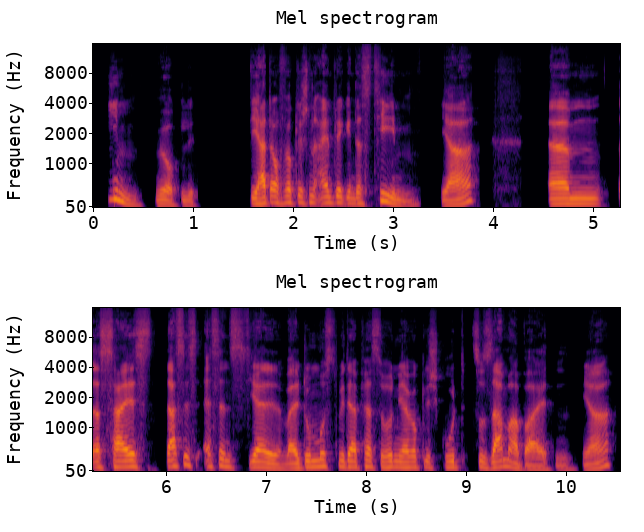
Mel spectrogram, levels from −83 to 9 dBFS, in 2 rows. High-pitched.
No: low, 125 Hz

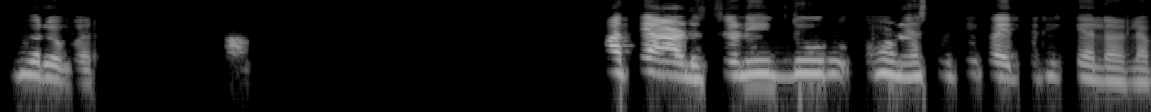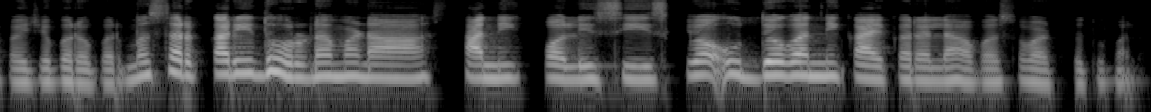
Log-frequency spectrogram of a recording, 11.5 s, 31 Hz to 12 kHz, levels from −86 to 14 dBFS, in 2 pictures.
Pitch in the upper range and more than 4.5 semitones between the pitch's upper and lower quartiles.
Yes: high, 195 Hz; average, 5.1 semitones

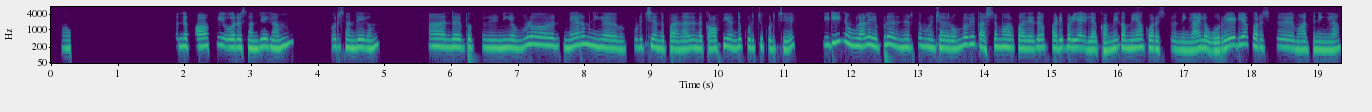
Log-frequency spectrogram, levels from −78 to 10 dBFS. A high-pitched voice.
Yes: high, 200 Hz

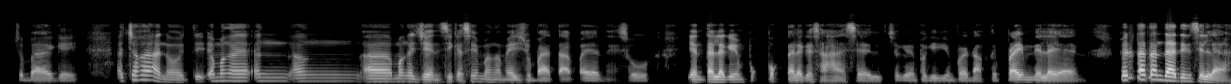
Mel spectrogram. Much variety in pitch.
Yes: wide, 5.8 semitones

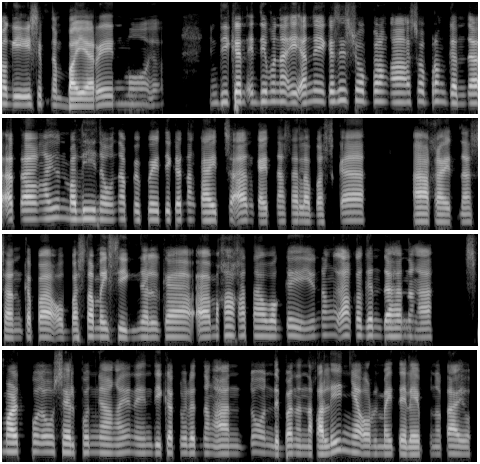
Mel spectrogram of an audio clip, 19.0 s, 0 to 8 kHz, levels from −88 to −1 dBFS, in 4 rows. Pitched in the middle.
Yes: medium, 180 Hz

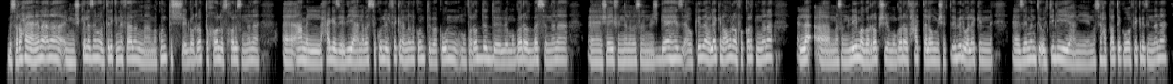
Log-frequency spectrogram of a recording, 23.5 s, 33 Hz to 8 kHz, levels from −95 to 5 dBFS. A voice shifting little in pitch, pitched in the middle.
Yes: narrow, 2.3 semitones; medium, 165 Hz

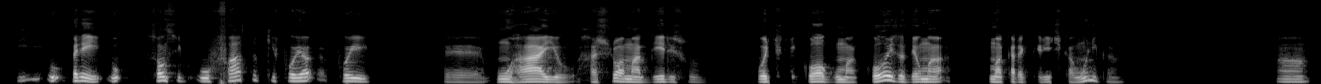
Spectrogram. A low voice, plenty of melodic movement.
Yes: low, 125 Hz; wide, 5.7 semitones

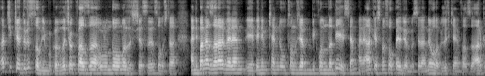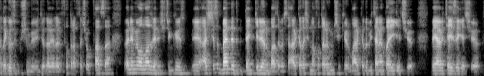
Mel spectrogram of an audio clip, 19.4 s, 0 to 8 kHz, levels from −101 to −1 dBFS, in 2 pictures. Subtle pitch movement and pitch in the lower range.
No: average, 3.3 semitones; low, 125 Hz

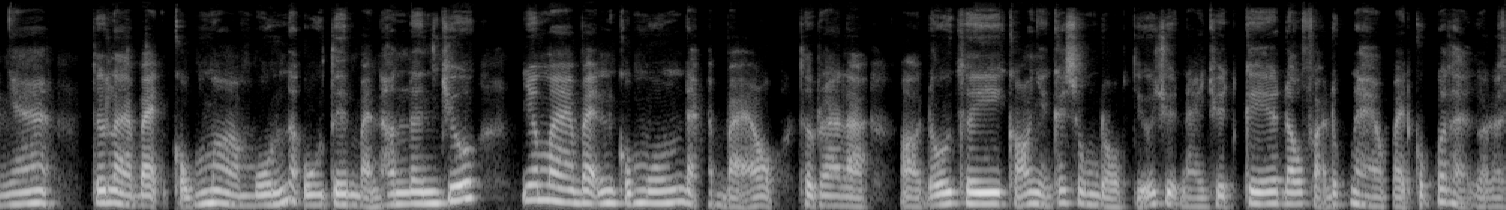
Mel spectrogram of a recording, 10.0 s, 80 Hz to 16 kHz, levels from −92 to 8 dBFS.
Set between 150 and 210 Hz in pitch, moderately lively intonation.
Yes: high, 190 Hz; average, 3.5 semitones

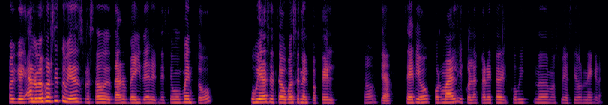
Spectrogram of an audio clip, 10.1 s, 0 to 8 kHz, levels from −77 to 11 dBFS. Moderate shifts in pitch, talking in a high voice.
No: narrow, 2.3 semitones; high, 220 Hz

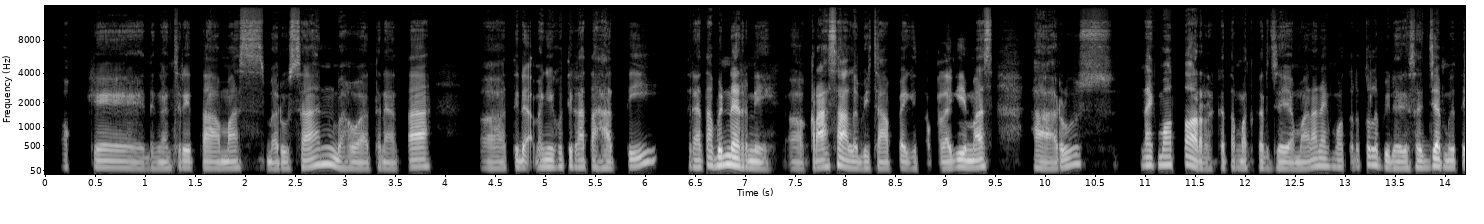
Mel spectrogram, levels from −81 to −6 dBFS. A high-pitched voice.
No: low, 100 Hz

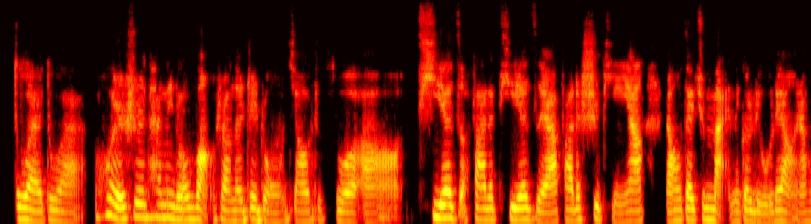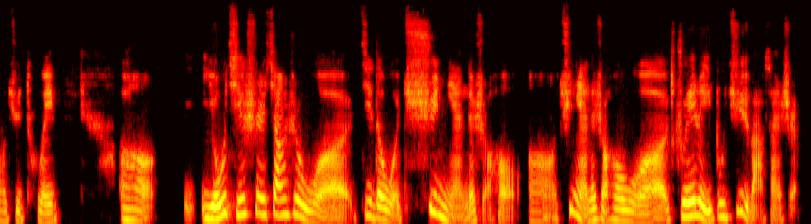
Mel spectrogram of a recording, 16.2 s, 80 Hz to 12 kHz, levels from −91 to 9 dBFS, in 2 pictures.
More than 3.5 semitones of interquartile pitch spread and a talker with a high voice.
No: average, 4.7 semitones; medium, 165 Hz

